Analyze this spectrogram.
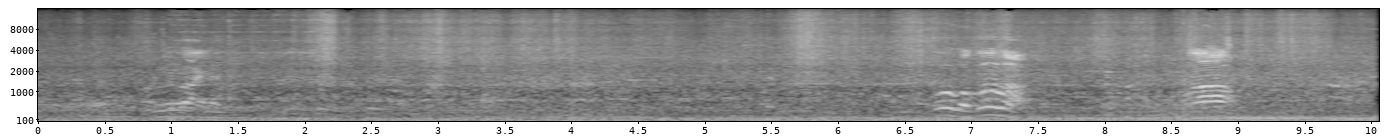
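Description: A man calls out nearby in short bursts.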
